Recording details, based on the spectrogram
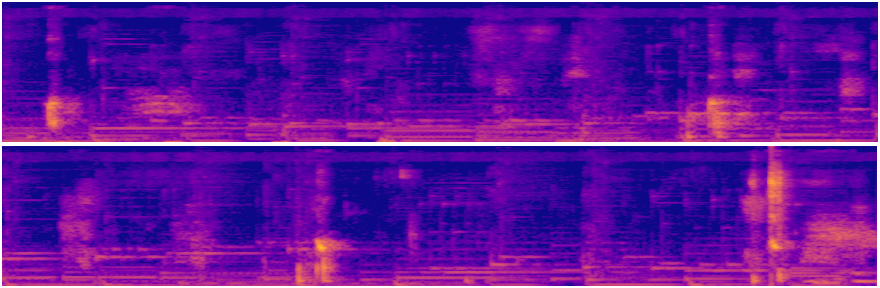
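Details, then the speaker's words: Golden retriever puppy with hiccups, relieved by gentle back pats: four brief, sharp hiccups about every two to three seconds over background music. "Ever seen a puppy with hiccups? Each little hick makes his whole body bounce."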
